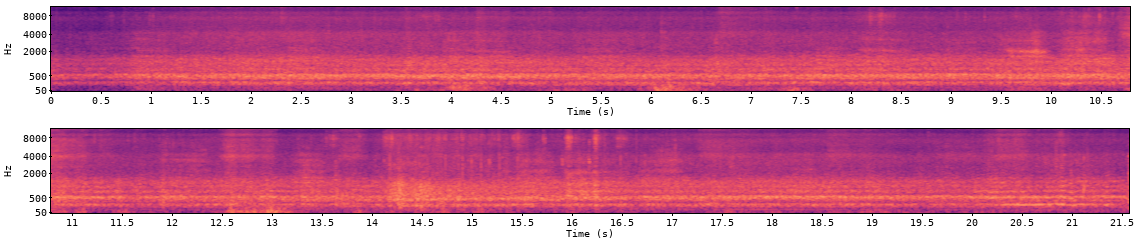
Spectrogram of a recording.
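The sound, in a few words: honeybees buzzing around hive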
